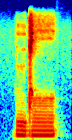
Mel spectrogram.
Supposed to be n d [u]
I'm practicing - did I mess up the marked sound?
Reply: yes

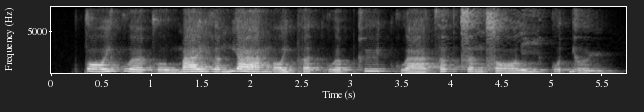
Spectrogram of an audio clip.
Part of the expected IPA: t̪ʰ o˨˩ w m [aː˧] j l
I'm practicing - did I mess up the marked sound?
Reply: no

